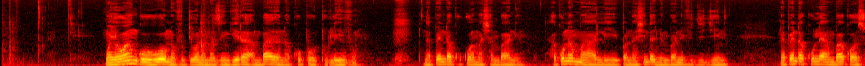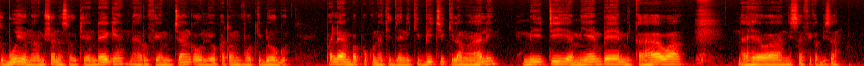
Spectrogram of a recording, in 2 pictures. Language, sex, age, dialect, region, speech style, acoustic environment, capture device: Swahili, male, 25-34, Kenya - Nairobi Sheng-influenced, Kenya, relaxed; focused, silence; nature, desktop / Windows / Chrome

